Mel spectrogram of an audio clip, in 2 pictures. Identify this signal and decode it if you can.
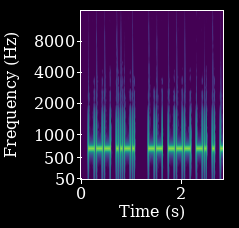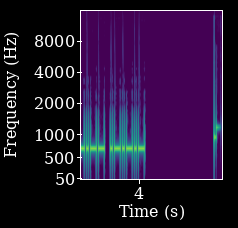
Morse code, heard as a keyed tone, about 28 wpm, 700 Hz. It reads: OF MONEY.
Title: Sentences from Top 1300 Words 30wpm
